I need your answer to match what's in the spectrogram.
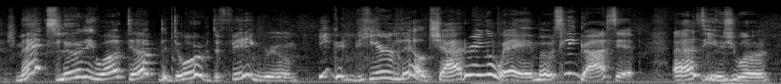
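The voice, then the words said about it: Imitates another person's voice. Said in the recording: “my Ted Bundy voice”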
